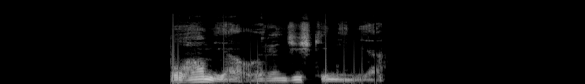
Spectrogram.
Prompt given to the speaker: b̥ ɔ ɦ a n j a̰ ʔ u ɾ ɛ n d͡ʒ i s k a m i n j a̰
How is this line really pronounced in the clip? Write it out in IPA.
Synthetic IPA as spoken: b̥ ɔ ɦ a m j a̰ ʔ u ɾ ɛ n d͡ʒ i ʃ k i m i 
